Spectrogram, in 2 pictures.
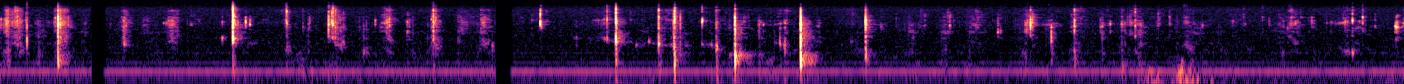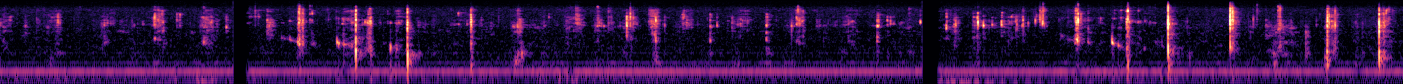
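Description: Close-miked chewing of soft marshmallow sticks, heard as wet, sticky mouth clicks and smacks at irregular intervals, over a steady low hum. The sound drops out briefly a few times.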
